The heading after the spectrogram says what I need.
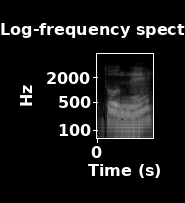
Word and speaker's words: Taunay: E os avós dele, por isso que o nome dele se escreve Taunay, né, mas é Toné que se diz.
